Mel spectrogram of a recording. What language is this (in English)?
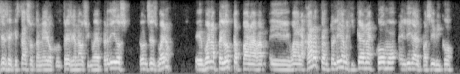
Spanish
